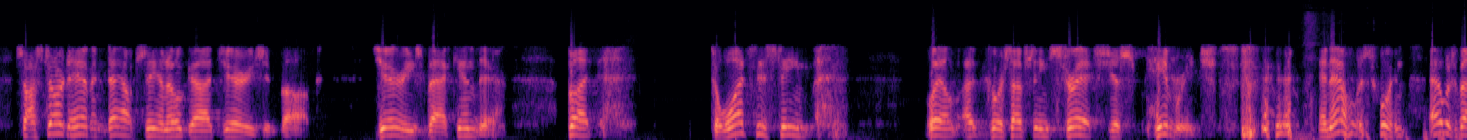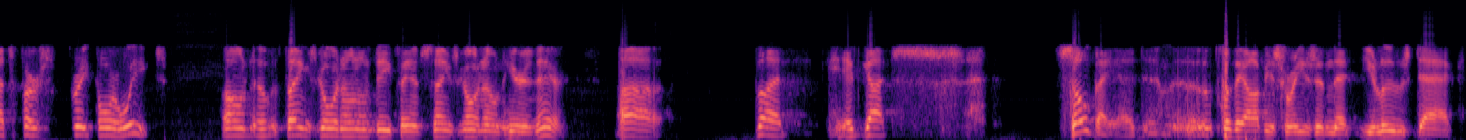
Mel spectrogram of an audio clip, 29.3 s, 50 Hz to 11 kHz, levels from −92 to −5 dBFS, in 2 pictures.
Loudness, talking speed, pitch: -33 LUFS, 135 wpm, 180 Hz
